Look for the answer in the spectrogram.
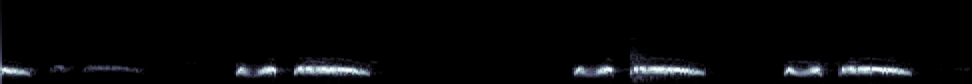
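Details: Spotted dove used as a decoy to lure wild doves, giving repeated low coo phrases: a rapid two-part note then a sustained, gently falling coo, about every two seconds.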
